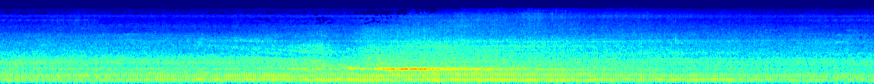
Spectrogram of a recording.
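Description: A motor vehicle passing: its engine noise swells to a peak about halfway through and then fades, over a steady low background hum.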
